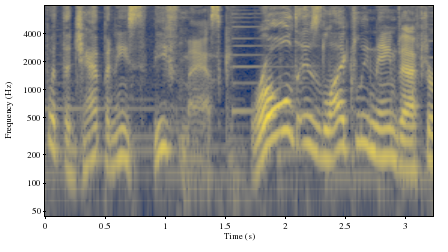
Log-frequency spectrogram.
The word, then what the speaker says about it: Roald: to reach both poles, and it rhymes with cold, which is where penguins live.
